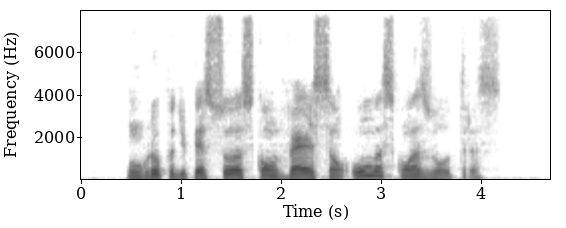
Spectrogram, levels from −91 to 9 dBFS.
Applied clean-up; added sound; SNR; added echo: neural mask model DeepFilterNet 3.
